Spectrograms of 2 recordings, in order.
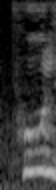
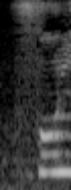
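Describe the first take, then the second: First: It begins with a breathy p sound. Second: It begins with an f sound, like fool. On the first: It means flower. The speaker calls it right. "ऐसे फूल है" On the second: It means a foolish person. The speaker calls it wrong. "फूल नहीं है, फूल का मतलब मूर्ख हो जाएगा, F double O L"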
